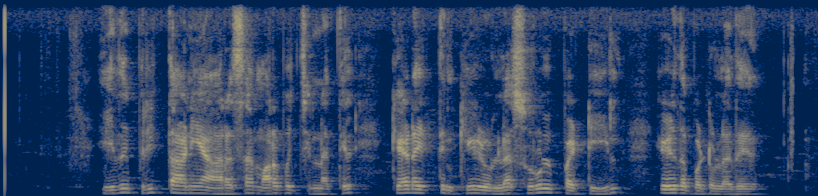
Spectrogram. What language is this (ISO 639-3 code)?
tam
